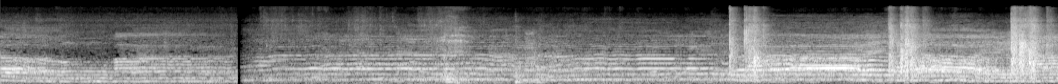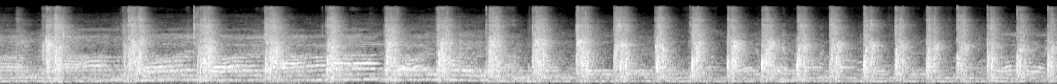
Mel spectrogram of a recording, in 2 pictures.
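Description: Group devotional chanting of an Assamese nam-prasanga, voices in unison. About seven seconds in, hand claps keep time, slow at first and speeding up steadily to about three a second.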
